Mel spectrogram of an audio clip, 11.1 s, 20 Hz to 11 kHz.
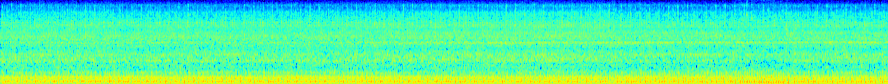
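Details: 1988 Nissan D21 truck, 2.4L Z24 four-cylinder: steady low idle with an even beat and no stumble or surge over eleven seconds.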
